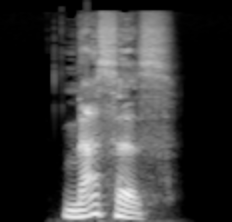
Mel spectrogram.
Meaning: strong/mixed nominative/accusative neuter singular of nass
- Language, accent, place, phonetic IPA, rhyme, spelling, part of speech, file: German, Germany, Berlin, [ˈnasəs], -asəs, nasses, adjective, De-nasses.ogg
